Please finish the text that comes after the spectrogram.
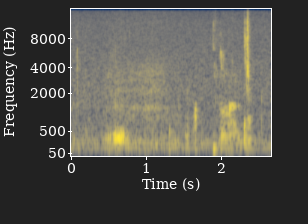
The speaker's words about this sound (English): Uh, let's do some sips, huh? Mm-hmm, mm-hmm. Bombs away.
